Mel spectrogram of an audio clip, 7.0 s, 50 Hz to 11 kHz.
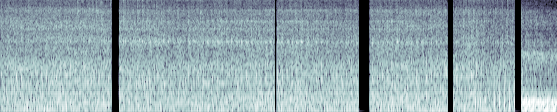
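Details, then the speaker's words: Kubota F3680 diesel 4x4 72-inch mower bought at auction: rough, stumbling run with cut-outs, blowing heavy black smoke; owner thinks a weak battery starved the fuel pump during cranking, running it out of fuel and putting air in the lines. "I think whenever I was having the battery issues whenever I was cranking it the fuel pump wasn't getting enough juice so I actually ended up running the engine out of fuel that's why it was spitting and sputtering"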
